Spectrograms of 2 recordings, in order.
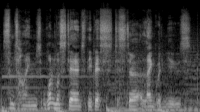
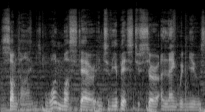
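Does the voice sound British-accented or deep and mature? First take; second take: British; deep. First: The voice uses a put-on British accent. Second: The voice is deep and mature-sounding. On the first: The speaker calls it wrong. "No, that's not his voice" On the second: The speaker calls it right. "It's more deep and mature"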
